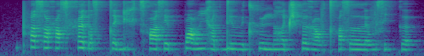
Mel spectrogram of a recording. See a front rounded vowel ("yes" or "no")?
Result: yes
